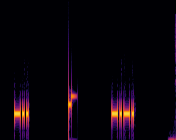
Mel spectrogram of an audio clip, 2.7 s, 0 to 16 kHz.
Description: Morse code, heard as a keyed tone, about 40 wpm, 700 Hz. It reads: D C
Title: Single Letter-Number Alt - Rapid-Fire 40wpm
